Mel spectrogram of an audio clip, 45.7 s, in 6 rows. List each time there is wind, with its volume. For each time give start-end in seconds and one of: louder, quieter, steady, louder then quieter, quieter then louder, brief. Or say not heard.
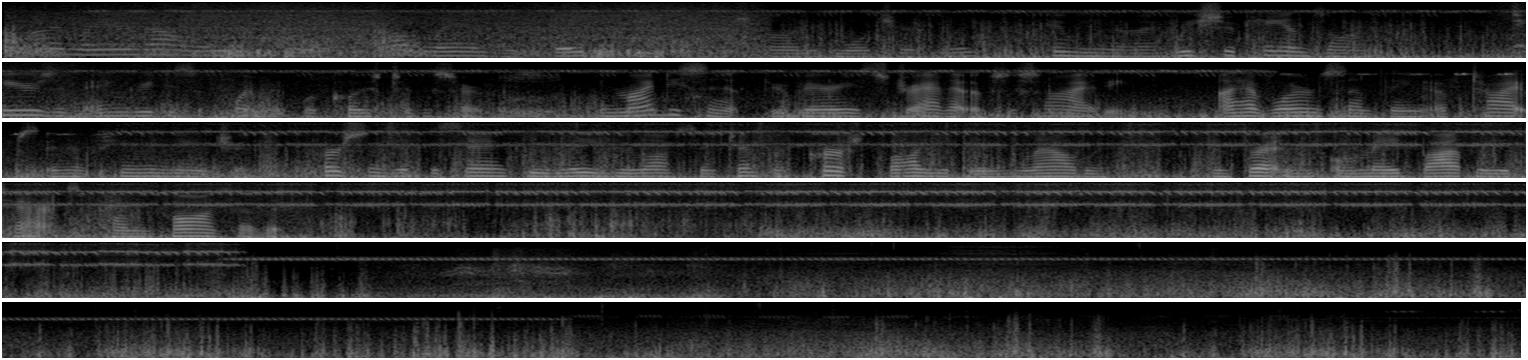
0.0-45.6 steady.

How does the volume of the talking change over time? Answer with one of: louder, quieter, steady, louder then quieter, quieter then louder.
louder.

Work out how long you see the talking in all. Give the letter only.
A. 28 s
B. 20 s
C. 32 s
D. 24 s
D.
